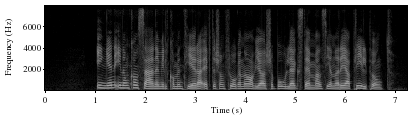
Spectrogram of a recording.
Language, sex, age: Swedish, female, 25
